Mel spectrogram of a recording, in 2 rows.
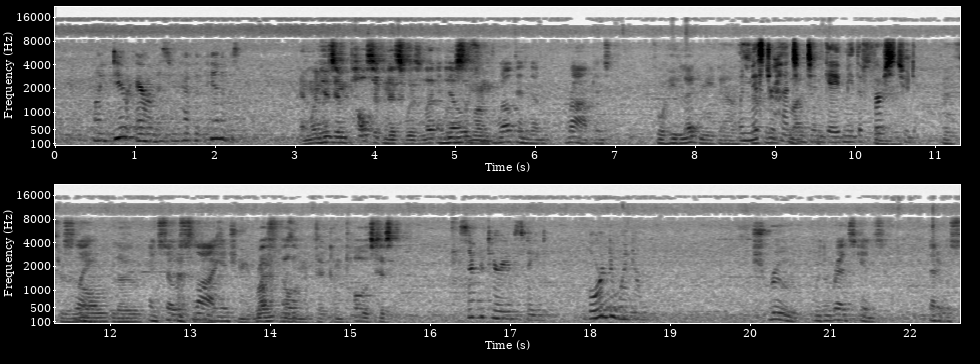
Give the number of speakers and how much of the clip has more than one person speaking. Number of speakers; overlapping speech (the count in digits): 5, about 25%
